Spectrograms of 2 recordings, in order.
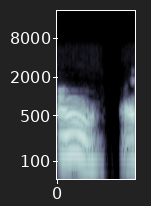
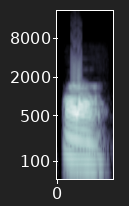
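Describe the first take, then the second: First: It is said with a nasal ng sound. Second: It is said with a flapped r sound. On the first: The speaker calls it right. "इसको अंग बोल देते हैं" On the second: The speaker calls it wrong. "क्या सिखाया जाता है? अड़ा। ये अड़ा नहीं है"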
